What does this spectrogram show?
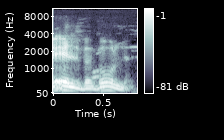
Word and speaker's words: Elvervoll: I've been calling him Elvervol, but I think you've probably better pronunciation than me. Viga Elvervoll. So you're not far off. You're not Viga.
